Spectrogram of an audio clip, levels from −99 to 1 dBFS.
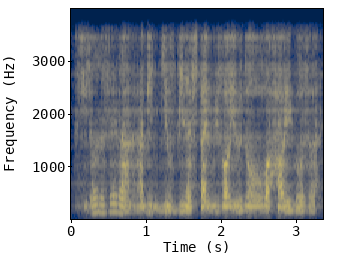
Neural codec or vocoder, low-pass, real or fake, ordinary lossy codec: vocoder, 22.05 kHz, 80 mel bands, HiFi-GAN; 3.6 kHz; fake; AAC, 32 kbps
